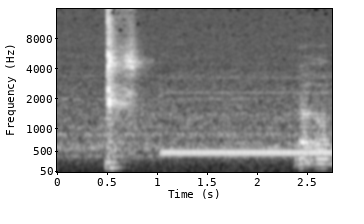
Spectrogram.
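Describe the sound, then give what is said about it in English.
After a brief clatter, an outgoing phone call's ringback tone sounds as one long, steady, unbroken ring at moderate volume, with faint voices murmuring near the end. “It's a long ring.”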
